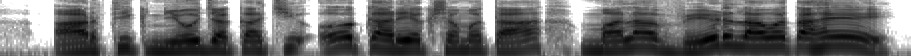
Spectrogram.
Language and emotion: Marathi, angry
